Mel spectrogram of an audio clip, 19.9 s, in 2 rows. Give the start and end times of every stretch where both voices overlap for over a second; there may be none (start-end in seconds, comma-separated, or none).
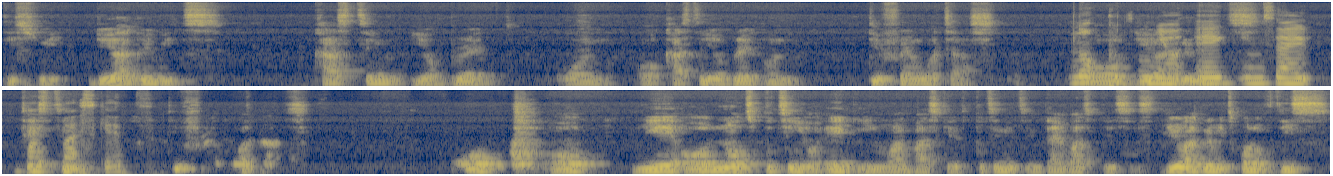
8.1-9.4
